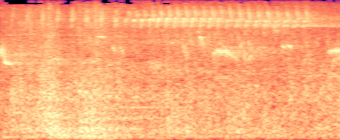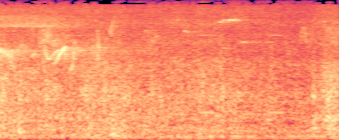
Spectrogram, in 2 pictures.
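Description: A large loader bucket dumps a load of earth into a steel dump-truck bed: a loud rush of falling material, strongest about half a second in, then easing off. Under it runs a steady heavy diesel machinery hum, and birds chirp now and then.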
